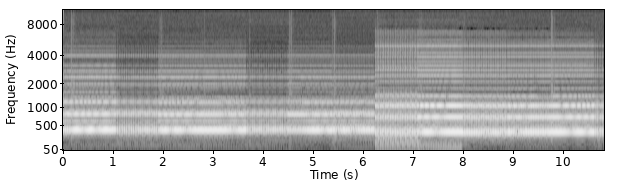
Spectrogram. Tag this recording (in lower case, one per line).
music
effects unit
